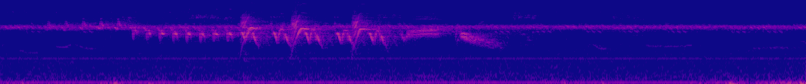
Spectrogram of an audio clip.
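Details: Common chaffinch, male and female singing in France: a high, rattling trill that speeds up and drops into a short descending flourish, over a steady high insect-like hum and faint low noise.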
